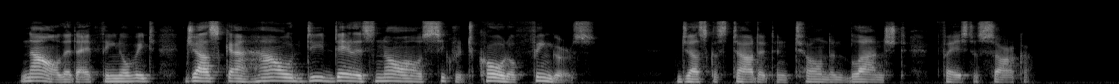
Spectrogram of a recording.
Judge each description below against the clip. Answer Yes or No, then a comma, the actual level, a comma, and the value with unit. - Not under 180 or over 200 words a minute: No, slow, 135 wpm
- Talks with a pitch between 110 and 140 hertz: Yes, low, 135 Hz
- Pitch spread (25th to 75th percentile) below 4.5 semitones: Yes, average, 4.1 semitones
